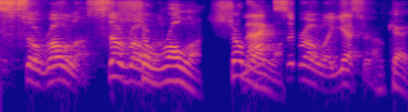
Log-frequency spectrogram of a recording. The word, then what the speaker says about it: Sorolla: The Orioles took a Rule 5 draft pick out of the Cincinnati Reds organization, and the pronunciation Skiroller, Mike Skiroller? It's Sorolla.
